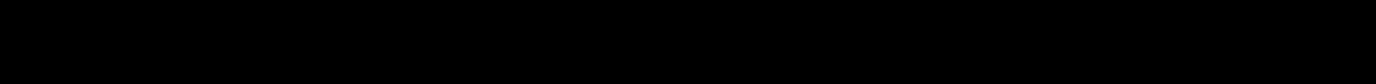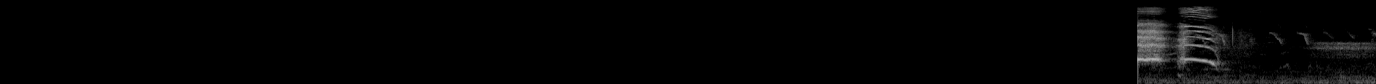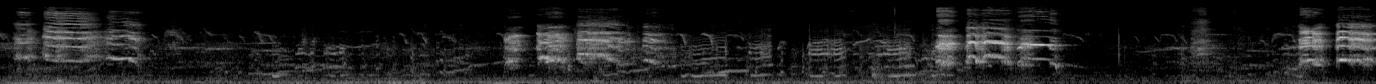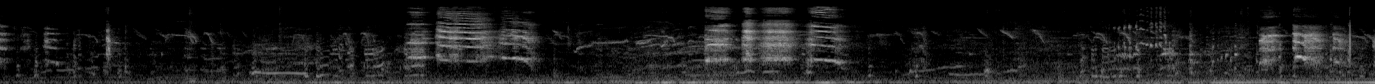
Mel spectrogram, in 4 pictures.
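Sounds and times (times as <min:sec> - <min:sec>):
roosters crowing: 0:25.2 - 0:26.1, 0:26.8 - 0:31.2, 0:32.3 - 0:34.8, 0:36.2 - 0:42.8, 0:45.4 - 0:46.9, 0:47.6 - 0:50.0, 0:52.2 - 0:55.0
hens clucking: 0:25.2 - 0:55.0.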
